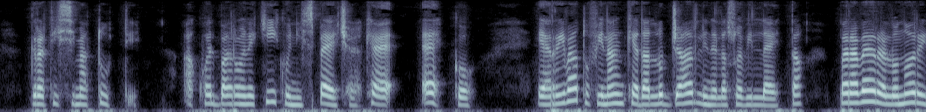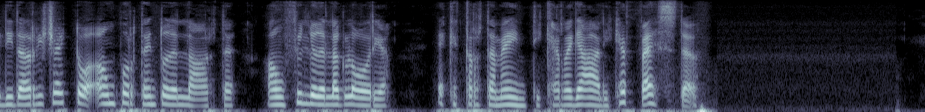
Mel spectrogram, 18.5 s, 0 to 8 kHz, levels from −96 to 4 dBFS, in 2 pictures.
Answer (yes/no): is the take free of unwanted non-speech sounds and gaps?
yes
